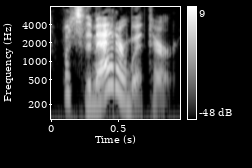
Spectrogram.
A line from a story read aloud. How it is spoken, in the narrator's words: asked Roy Hart eagerly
